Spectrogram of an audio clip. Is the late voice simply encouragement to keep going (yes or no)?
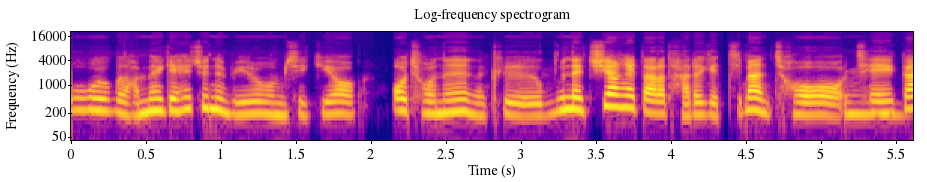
yes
